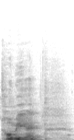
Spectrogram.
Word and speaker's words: Tomie: watching one of the movies found out it's pronounced Tomie, and Gyo, equally gorgeous collections.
